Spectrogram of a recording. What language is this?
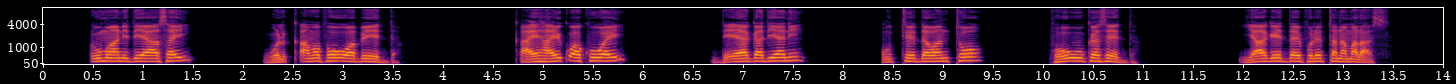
Dawro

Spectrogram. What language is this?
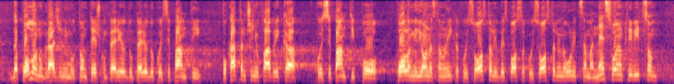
Serbian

